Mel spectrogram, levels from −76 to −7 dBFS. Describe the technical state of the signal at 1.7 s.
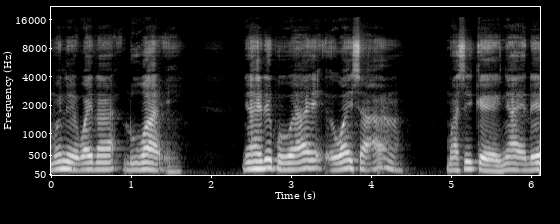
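At 1.7 s the speech signal is intact, with no audible fault at that moment.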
